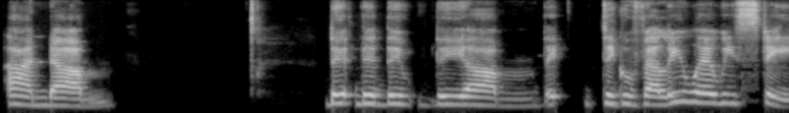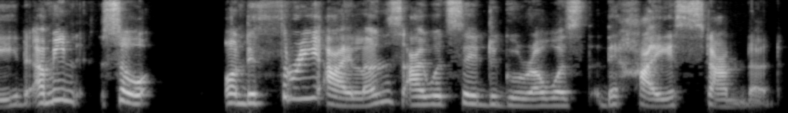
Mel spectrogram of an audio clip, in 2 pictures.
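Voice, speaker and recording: A woman's voice: mid-range voice, slow pace. A woman from Trinidad, a young adult and a traveling parent, chats as an interview guest, full of fillers and restarts. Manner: chatty, many fillers and restarts. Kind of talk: casual video chat. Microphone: video call.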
